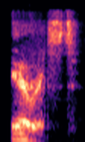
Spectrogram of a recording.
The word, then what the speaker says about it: Harris: For everybody who's interested, Harris Nail Spa, Arist. The H is silent, like Hermes.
